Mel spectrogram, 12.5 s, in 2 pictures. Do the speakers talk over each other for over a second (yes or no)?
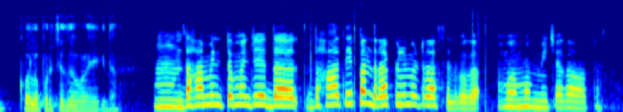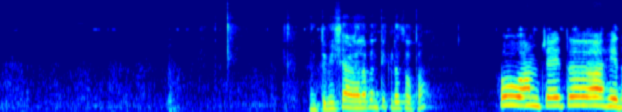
no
